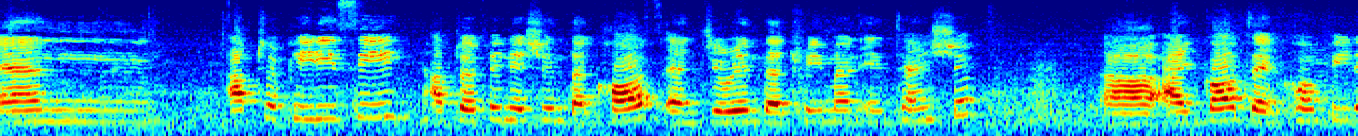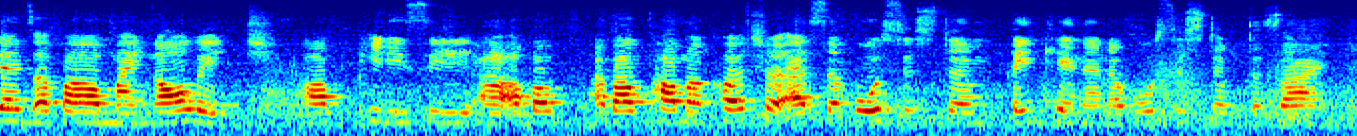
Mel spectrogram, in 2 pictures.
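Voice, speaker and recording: With a Burmese accent, a woman talks at a fairly quick pace in a high pitch with ordinary pitch variation. Audible room echo and noticeable background noise are present. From Myanmar. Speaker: permaculture practitioner. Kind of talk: conference talk. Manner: halting.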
